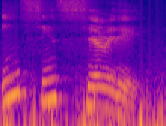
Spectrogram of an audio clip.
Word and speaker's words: insincerity: Insincerity. Ó, aqui você tem a sílaba tônica, a primeira sílaba principal, né, que vem com esse apóstrofo para cima. Insincerity, né?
